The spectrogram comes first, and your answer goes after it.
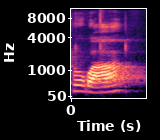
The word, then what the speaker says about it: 효과: 될게 여기에 해당되지 않지만 효과 효과 교과서 요게 발음이 최근에 바뀌어서 기억해주세요 효과도 맞고 효과도 맞아요 교과서 교과서도 맞고 교과서도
